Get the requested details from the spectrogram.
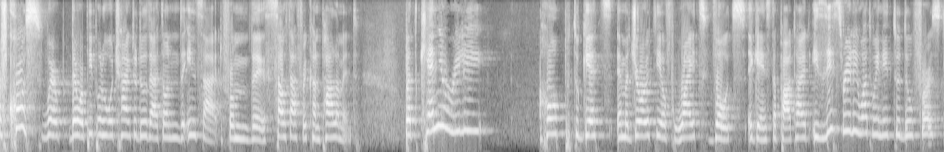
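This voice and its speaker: With noticeable background noise and audible room echo, a woman talks at a high pitch with lively intonation. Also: moderate pace. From Israel. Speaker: peace activist. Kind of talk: lecture. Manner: halting.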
